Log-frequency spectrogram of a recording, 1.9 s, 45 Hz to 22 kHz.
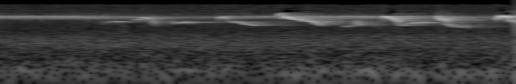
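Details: Warbling white-eye singing in Hashimoto, Wakayama, Japan, on 26 June 2021, Nikon Coolpix P900: brief high twittering with swooping, slurred notes growing louder toward the end, over a thin continuous hum.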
